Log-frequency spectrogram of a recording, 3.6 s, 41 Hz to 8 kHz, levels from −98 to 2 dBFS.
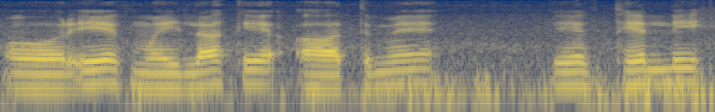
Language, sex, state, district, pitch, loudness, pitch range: Hindi, male, Rajasthan, Bikaner, 140 Hz, -17 LUFS, 125-150 Hz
